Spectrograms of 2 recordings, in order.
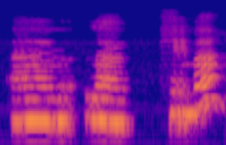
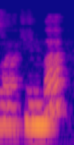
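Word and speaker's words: Lakeba: La Kimba, which looks like La Kiba, but it's pronounced La Kimba.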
